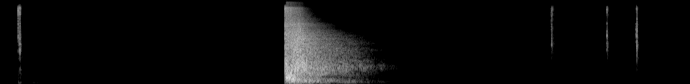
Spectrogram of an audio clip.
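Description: One round fired from an 8-inch barrel: a single loud, sharp gunshot with a short decaying tail, set apart by near silence and a few faint clicks before and after.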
